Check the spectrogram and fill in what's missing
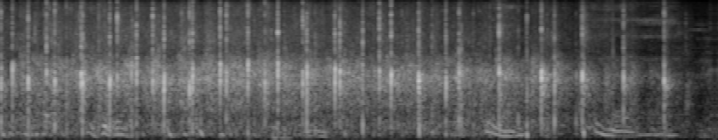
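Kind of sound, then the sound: crowd, audience applause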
